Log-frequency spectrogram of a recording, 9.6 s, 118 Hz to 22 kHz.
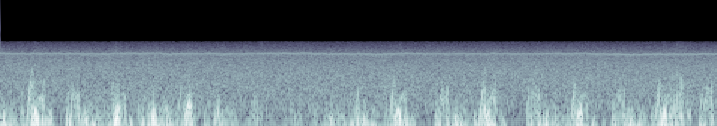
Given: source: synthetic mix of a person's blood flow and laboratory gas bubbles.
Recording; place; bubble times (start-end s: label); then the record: Doppler ultrasound of blood flow; precordium
8.96-9.22 s: bubbles
9.53-9.58 s: bubbles
From the record:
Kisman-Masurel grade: 212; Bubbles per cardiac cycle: several, 3 to 8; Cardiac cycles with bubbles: 1 to 10%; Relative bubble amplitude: moderate (0.250 to 0.450); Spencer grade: 1 (occasional bubble signal discernible with the cardiac motion signal, with majority of cardiac periods free of bubbles); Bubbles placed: only in the low amplitude regions of the cardiac cycle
